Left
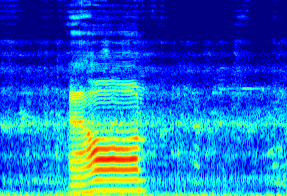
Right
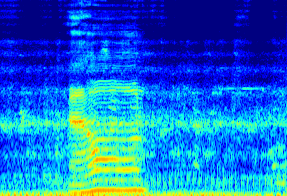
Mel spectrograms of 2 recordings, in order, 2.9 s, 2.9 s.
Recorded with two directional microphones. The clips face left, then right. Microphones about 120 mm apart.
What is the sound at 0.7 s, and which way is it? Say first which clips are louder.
Speech: left 11 dB; 55° left (ahead or behind).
